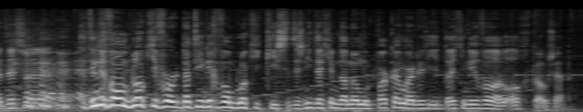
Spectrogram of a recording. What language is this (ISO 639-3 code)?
nld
